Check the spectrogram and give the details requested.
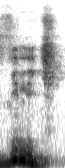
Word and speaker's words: village: private life all right you see the a there in village there is nothing like village it's village all right village so that is why it is like that village and nothing like courage is courage courage so the a receives e sound then mgage All right.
